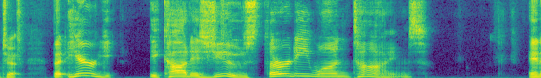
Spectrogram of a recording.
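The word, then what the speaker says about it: אחד: It's got more of a throat clearing sound at the end. Echad. It almost like you're clearing your throat.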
